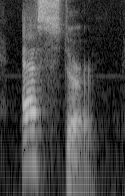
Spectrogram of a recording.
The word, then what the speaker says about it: Esther: like to point out although these next words and names are spelled with a t H they are pronounced as if they were spelled with a normal T TT like that and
